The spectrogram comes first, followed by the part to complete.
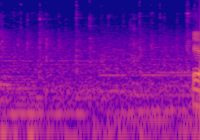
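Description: Faint, quick, irregular clicking of a computer keyboard as a search is typed.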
